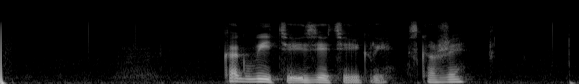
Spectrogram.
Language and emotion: Russian, neutral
